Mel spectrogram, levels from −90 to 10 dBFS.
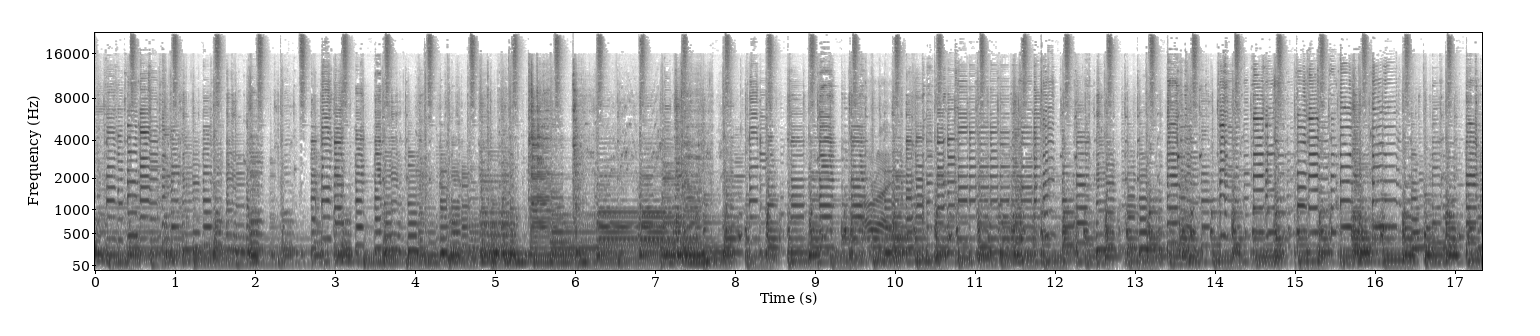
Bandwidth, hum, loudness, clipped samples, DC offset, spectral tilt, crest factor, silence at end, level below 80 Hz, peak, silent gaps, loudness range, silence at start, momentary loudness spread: over 20 kHz; none; -15 LUFS; under 0.1%; under 0.1%; -4.5 dB/octave; 14 dB; 0 s; -34 dBFS; 0 dBFS; none; 2 LU; 0 s; 4 LU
